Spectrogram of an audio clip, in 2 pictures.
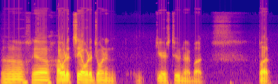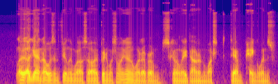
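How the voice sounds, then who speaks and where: A man with a very deep voice co-hosts a gaming podcast. He is sick with chest congestion and rambles in an easygoing way. The sound is dry and close. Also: steady tone, moderate pace, a little mellow, dry recording. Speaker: podcast co-host. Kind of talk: casual gaming podcast chat.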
